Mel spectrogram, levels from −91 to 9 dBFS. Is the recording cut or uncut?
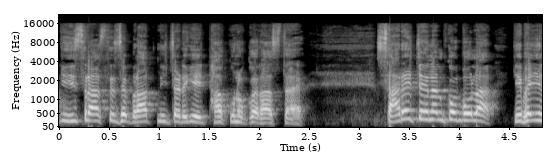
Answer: uncut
